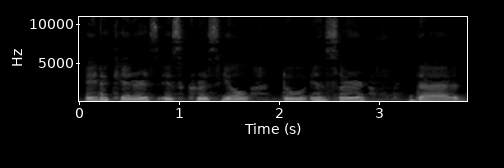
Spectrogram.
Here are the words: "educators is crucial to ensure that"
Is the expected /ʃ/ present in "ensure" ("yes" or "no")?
no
